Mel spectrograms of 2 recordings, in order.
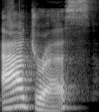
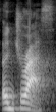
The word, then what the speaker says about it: address: Then you can either say address with the stress on the first syllable and an a as in cat sound, address, or you can put the stress on the second syllable, address. What's your address or what's your address? Both are correct.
